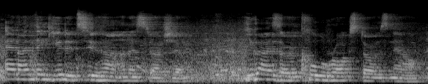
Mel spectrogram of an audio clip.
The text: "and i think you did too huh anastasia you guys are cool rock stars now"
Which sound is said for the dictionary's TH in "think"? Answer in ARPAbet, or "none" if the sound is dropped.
TH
